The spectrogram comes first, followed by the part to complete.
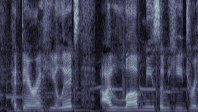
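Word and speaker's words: Hedera helix: want to say it the correct way to say it is hadera Helix for those that are new to the channel I mispronounce it by saying hedra Helix because it is a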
